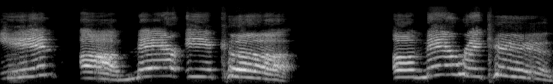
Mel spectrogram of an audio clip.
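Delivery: drawn out word by word, very slow, deliberate. Addressing listeners, the speaker repeats the point real slow. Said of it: "Let me say it real slow".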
